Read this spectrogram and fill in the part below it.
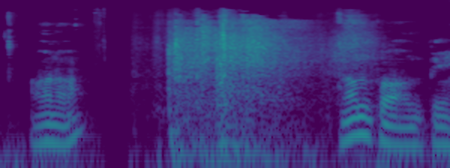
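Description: A game sound effect whooshes briefly.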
